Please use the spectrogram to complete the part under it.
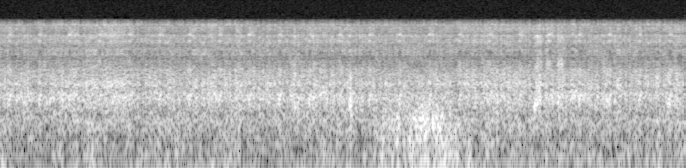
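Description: A pen scratches softly on paper as someone writes.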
